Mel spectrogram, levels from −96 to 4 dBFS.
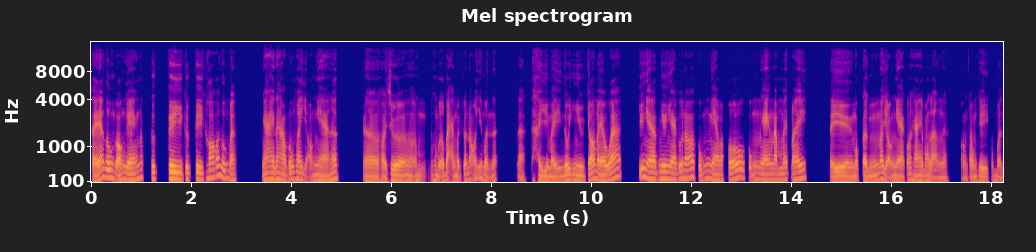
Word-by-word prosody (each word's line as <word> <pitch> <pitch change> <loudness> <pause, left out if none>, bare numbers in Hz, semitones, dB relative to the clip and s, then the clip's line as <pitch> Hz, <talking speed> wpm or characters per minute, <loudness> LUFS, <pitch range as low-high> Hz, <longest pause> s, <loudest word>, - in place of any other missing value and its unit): sẽ, - - +4
luôn 165 -2 +3
gọn 110 +2 +3
gàng 125 +1 +3
nó 165 - -5
cực 140 0 +1 0.2
kỳ, 140 -3 +7
cực 130 +1 -1
kỳ 135 -3 +3
khó 160 +8 0
luôn 165 -6 -1
bạn, 120 -2 -1 0.5
ngày 130 +4 0
nào 125 -4 0
cũng 130 +2 -1
phải 135 -2 0
dọn 90 +1 -7
nhà 100 -2 0
hết. 140 +8 0 0.5
Ờ, 95 0 0
hồi 90 -1 -2
xưa 110 +2 +3 0.2
hôm 105 0 -7
hôm 105 0 -5
bữa - - +1
bạn - - -2
mình - - -3
có - - -2
nói 75 - -4
với 80 +1 -4
mình - - -3
á, - - -5 0.4
là 75 - -8
"Tại - - -11
vì 100 0 0
mày 90 -1 -1
nuôi 110 +5 +2
nhiều 105 -3 0
chó 125 - +5
mèo 110 -6 +3
quá", 145 +10 +3 0.4
chứ - - -1
nhà 140 -6 +3
như 145 0 +2
nhà 135 -3 +2
của 145 +4 0
nó 160 +3 +1
cũng 145 +2 -5
nhà 115 -3 0
mặt 110 -1 -4
phố, 160 +6 +3
cũng 135 - -5
ngang 120 -1 0
năm 115 +1 -1
mét 130 +1 -2
mấy, 140 +4 +1 0.5
thì 95 +1 +2
1 95 -1 -1
tuần 95 +3 0
nó 140 - +1
dọn 100 -7 -1
nhà 95 -2 -1
có 120 - -5
2-3 105 -3 -2
lần 80 -3 -3
à. 80 - -7 0.3
Còn 75 0 -10
trong 90 +3 -3
khi 90 -2 -2
của 95 - -14
mình 85 -7 -6
115 Hz, 235 wpm, -24 LUFS, 100-140 Hz, 0.5 s, kỳ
